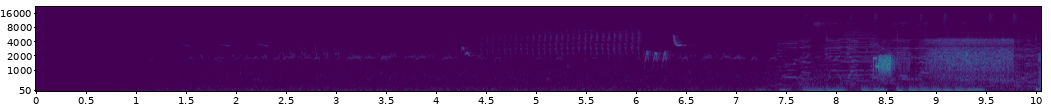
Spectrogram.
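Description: Birds chirping over a faint outdoor ambience that fades in after about a second of silence, with a buzzy trill in the middle. In the last couple of seconds it grows louder as music with a low pulsing beat comes in.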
